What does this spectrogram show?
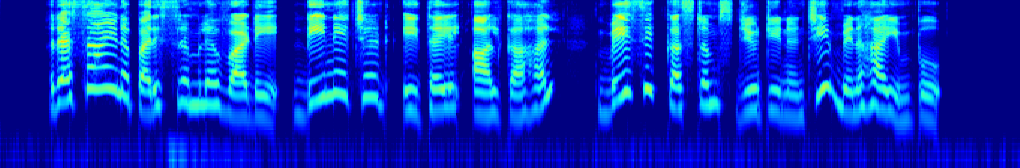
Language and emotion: Telugu, neutral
